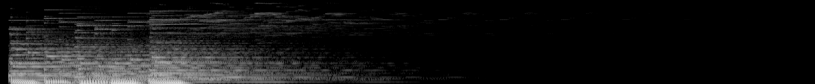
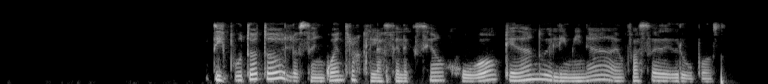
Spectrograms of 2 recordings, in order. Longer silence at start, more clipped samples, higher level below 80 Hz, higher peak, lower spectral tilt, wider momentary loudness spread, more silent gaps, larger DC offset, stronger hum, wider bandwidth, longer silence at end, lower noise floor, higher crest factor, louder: second, 0.1 s vs 2.15 s; neither; first, -24 dBFS vs -50 dBFS; about the same, -4 dBFS vs -2 dBFS; first, -7 dB/octave vs -5 dB/octave; first, 22 LU vs 7 LU; neither; neither; neither; first, 14.5 kHz vs 8 kHz; first, 5.3 s vs 0.45 s; second, -73 dBFS vs -77 dBFS; about the same, 18 dB vs 18 dB; about the same, -19 LUFS vs -20 LUFS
